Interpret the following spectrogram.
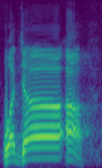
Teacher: جیم کا مخرج وسط زبان وسط تالو سے · واو کی ادائیگی ہوتی ہے ہونٹوں کی گولائی سے دونوں ہونٹ گول کریں گے تو ادا کریں گے واو واو پر زبر ہے بغیر کھینچے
